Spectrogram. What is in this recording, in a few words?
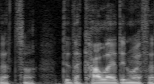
"caled", Welsh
